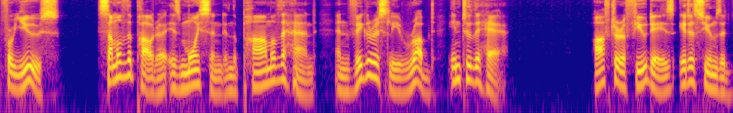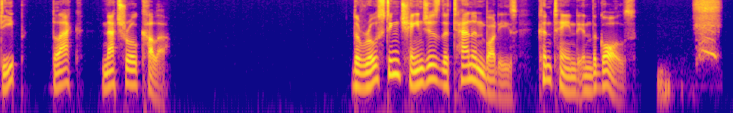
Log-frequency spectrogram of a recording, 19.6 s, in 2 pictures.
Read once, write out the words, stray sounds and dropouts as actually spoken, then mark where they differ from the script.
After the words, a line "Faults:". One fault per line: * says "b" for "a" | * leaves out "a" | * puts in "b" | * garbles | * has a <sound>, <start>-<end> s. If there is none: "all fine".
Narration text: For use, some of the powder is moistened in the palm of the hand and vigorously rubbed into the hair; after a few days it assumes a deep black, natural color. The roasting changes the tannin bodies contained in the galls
For use, some of the powder is moistened in the palm of the hand and vigorously rubbed into the hair; after a few days it assumes a deep black, natural color. The roasting changes the tannin bodies contained in the galls
Faults:
* has a sniff, 18.5-19.4 s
